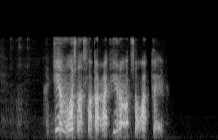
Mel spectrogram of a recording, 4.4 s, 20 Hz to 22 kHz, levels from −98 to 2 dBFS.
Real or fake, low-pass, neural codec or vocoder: fake; 7.2 kHz; autoencoder, 22.05 kHz, a latent of 192 numbers a frame, VITS, trained on one speaker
